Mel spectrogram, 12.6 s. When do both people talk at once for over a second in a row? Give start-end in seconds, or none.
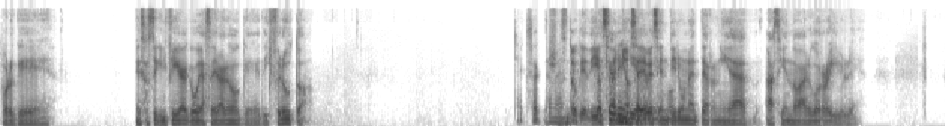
7.2-9.1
